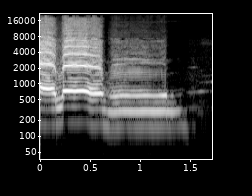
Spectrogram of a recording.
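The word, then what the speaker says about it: العالمين: এটা তো বর্ণমালা চেঞ্জ এমন হলো, কিন্তু বর্ণমালার উচ্চারণগত বাচন ভঙ্গিতে রব্বিল আলামিন। আলামিন আইনের জায়গায় যদি হামজা পড়ে আলামিন বলে না, তাহলে অর্থ চেঞ্জ। আলামিন মানে বিশ্ব নিয়ন্ত্রা, আর আলামিন অর্থ হচ্ছে বিশ্বাসী।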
